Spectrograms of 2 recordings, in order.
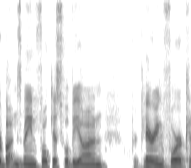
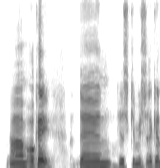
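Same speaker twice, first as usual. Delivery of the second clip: louder, higher voice projected from the diaphragm. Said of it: "Speak, speak from the diaphragm".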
